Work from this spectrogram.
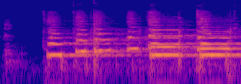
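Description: A breathy, pipe-like tone from a Roland Pro-E keyboard's breath pipe preset plays a short run of notes, each with an airy onset, fairly loud and alone.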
